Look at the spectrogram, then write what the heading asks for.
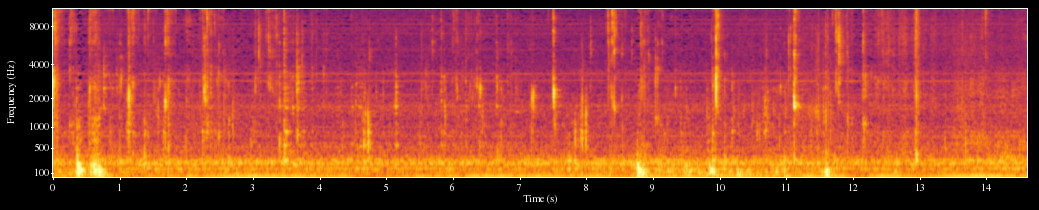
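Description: Close-up chewing and biting of a cream-filled pastry horn: soft wet mouth clicks and smacks scattered throughout, with a few low thumps.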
